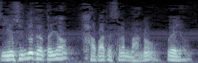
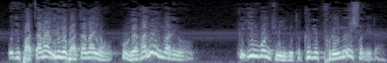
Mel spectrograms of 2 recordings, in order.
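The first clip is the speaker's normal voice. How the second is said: higher, louder outraged preaching; indignant shout; 6 semitones higher, 4 dB louder than usual. Real, not acted. Preacher crying out at churches visiting the North, outraged. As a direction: cry out against it in outrage.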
